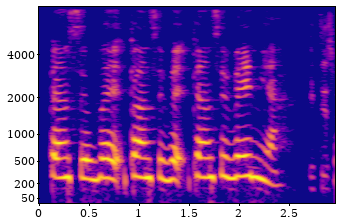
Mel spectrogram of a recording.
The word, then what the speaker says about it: Pennsylvania: There's another ones you guys pronounce Pennsylvania, right? Pennsylvania.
